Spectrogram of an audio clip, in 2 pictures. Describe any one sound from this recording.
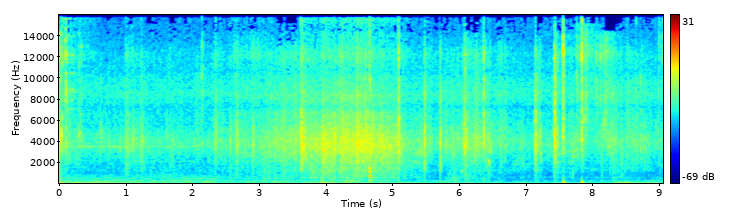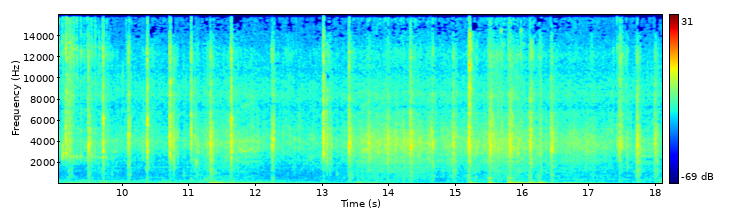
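Footsteps squelch through shallow swamp water.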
